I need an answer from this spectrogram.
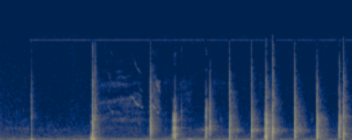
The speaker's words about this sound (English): Sportsmanship, people. Yeah. We're clapping. Yeah.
